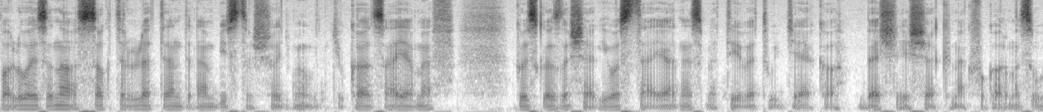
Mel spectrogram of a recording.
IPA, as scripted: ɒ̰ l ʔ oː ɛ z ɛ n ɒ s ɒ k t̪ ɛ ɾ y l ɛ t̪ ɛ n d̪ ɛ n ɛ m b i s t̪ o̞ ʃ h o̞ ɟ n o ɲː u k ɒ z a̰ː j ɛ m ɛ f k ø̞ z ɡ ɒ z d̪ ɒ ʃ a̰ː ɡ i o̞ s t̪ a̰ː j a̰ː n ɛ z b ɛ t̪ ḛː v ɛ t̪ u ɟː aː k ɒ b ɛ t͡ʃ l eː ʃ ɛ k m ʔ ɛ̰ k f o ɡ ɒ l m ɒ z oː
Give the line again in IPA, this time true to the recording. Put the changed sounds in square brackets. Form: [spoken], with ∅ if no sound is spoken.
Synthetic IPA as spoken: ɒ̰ l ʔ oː ɛ z ɛ n ɒ s ɒ k t̪ ɛ ɾ y l ɛ t̪ ɛ n d̪ ɛ n ɛ m b i s t̪ o̞ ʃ h o̞ ɟ [m] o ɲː u k ɒ z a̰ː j ɛ m ɛ f k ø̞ z ɡ ɒ z d̪ ɒ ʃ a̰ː ɡ i o̞ s t̪ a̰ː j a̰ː n ɛ z b ɛ t̪ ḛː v ɛ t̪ u ɟː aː k ɒ b ɛ t͡ʃ l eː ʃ ɛ k m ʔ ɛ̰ k f o ɡ ɒ l m ɒ z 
